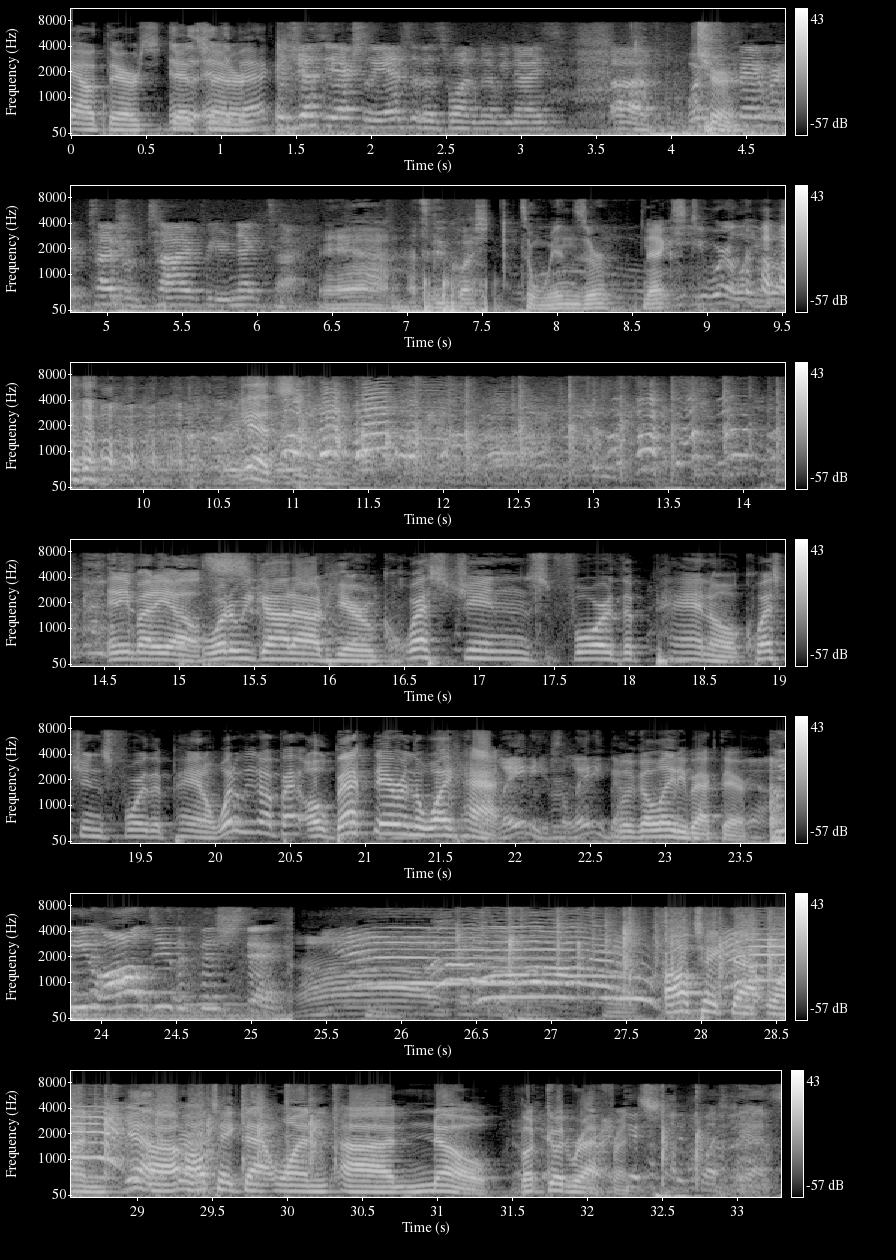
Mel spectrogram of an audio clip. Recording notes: This episode was taped before a live audience for the Monsters of Podcasting Tour in San Francisco.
